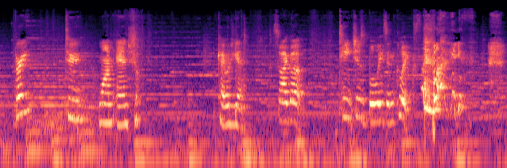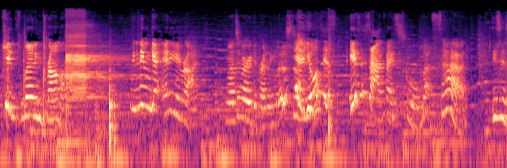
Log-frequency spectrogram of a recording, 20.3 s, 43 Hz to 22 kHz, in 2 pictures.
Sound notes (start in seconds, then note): 8.4 laughs; 11.4 buzzer beeps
